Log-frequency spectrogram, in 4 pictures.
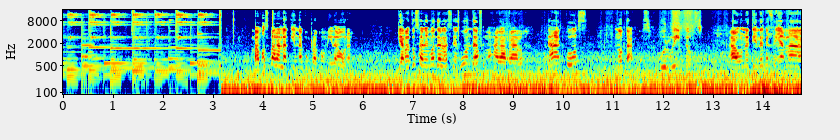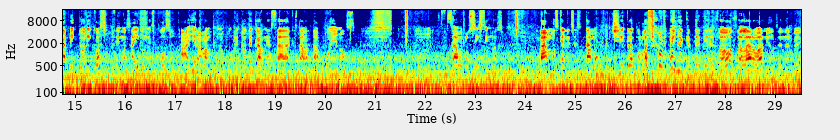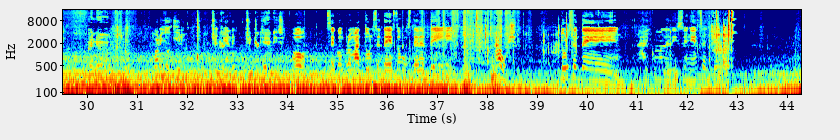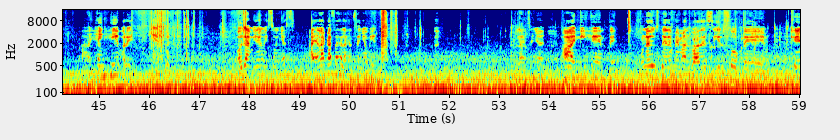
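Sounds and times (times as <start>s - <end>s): car cabin road rumble: 3.2s - 59.0s
woman talking: 3.7s - 5.8s, 6.6s - 29.6s, 31.3s - 38.7s, 39.4s - 42.9s, 44.6s - 46.7s, 47.5s - 50.7s, 53.2s - 59.0s.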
